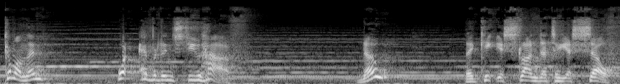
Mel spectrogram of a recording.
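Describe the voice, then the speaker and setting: An actor playing a blunt, harried 1960s police detective in an audio drama, with an English accent and an exasperated, colloquial manner. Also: male voice, sits high, sing-song, unhurried, music in the background, heavily acted. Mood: tense, defensive.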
